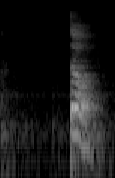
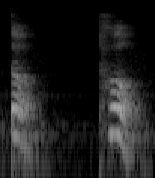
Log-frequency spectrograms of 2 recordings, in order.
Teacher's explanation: तो जब हम ये ट वर्ग व्यंजनों का उच्चारण करते हैं तब हमारी जीवा यानी हमारी टंग तालव्य के आगे, यानी हमारे जो दांत है उसके अंदर वाला हिस्सा, ओके, दांत के ऊपर का अंदर वाला जो हिस्सा है वहां पे टच होता है, हमारी जीवा टच होती है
